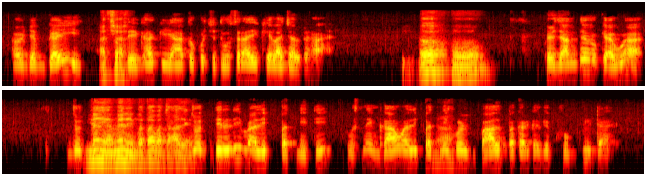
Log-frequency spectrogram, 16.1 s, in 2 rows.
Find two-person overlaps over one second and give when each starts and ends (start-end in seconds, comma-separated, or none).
none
